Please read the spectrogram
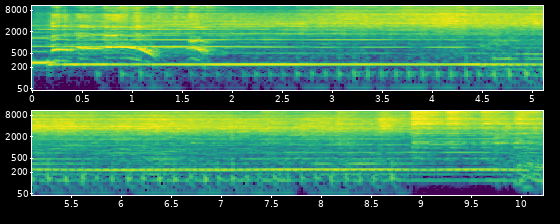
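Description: A hardcore punk band playing live: distorted electric guitars, bass and drums over one long held note, with a sliding pitch in the first couple of seconds and the low rhythm changing near the end.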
